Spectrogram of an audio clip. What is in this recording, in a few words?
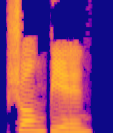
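"双边", Mandarin Chinese; hsk; chinese-flashcards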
